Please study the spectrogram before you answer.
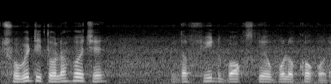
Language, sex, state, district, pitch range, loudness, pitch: Bengali, male, West Bengal, Jalpaiguri, 125-145 Hz, -17 LUFS, 130 Hz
